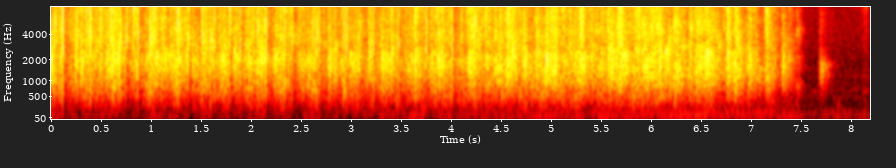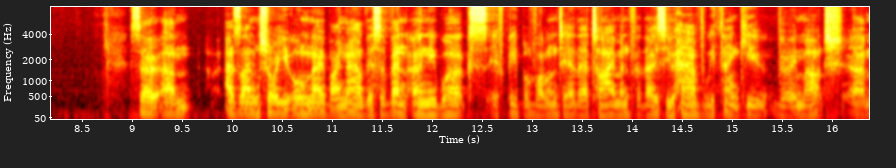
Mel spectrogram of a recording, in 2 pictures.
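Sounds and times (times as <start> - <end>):
large audience applause for sponsors: 0.0 - 7.8
speech: 9.0 - 16.3.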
